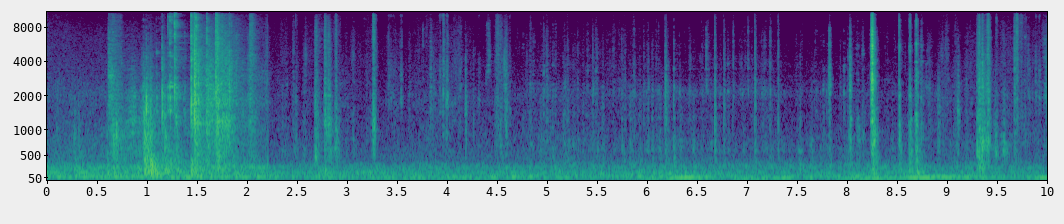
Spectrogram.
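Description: Handling clatter of kayak stern hardware: knocks and rattles as the NuCanoe EPS electric motor unit is lifted off its stern mount, loudest about a second in, then quieter clicks and fiddling as a rudder bracket is fitted, with one sharp click about eight seconds in.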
